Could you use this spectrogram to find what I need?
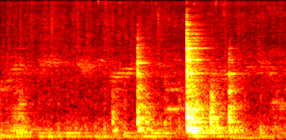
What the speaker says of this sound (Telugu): బటర్ అండి, చిన్న ముక్క అయితే వేస్తున్నాను. ఇట్లా మొత్తం స్ప్రెడ్ చేసుకోవాలి.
